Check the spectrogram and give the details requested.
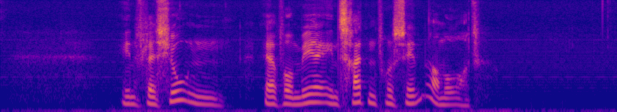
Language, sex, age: Danish, male, 69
